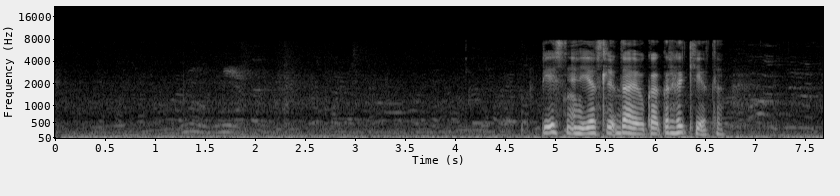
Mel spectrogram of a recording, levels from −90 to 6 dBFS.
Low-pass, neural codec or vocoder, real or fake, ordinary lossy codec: none; none; real; none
